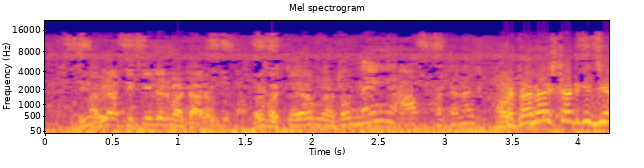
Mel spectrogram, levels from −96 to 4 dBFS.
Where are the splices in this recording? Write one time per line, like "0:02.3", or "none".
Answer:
none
